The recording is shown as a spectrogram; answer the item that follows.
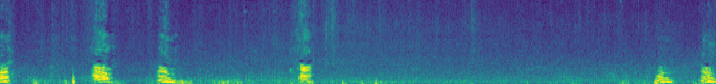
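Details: Whippet and Basset Hound playing on Holkham Beach; short, sharp barks and yips in bursts about every second or two, with pauses, over soft background wind.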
